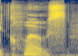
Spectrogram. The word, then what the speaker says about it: clothes: The ths sound is very hard in words like months or clothes. Pronouncing the th and the s clearly is a gymnastic feat for the tongue. Here's a secret. Native speakers cheat. For the word clothes, we almost always just say close, like close the door.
